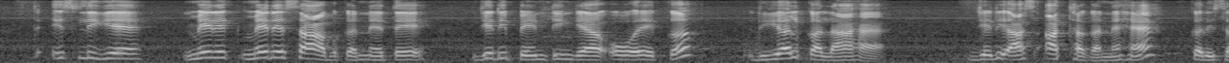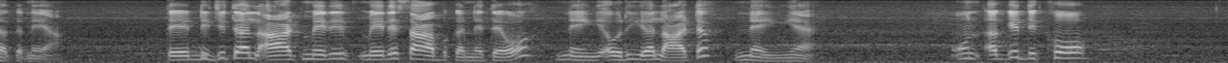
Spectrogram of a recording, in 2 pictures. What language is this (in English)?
Dogri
